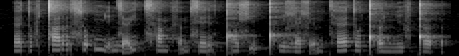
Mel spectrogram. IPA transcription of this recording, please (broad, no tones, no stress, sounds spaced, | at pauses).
ɛ t ʊ f ǀ a r s ʊ ʔ ɲ ḭ n z ɛ̰ j t͡sʰ a m h ɛ̰ m s e r ɡ͡ǃ ɒ ɕ ḭ ǃʰ i ɮ ɛ ɬ ḛ m tʰ ɛ t ʊ ǃʼ œ ɲ i f ǃ œ ʔ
